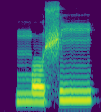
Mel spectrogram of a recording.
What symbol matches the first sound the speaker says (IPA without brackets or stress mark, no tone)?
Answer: m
